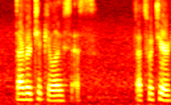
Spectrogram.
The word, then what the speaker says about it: diverticulosis: Diverticulous. Diverticulosis. That's what you're saying? Oh, you're explaining to me how it's pronounced?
